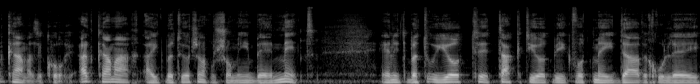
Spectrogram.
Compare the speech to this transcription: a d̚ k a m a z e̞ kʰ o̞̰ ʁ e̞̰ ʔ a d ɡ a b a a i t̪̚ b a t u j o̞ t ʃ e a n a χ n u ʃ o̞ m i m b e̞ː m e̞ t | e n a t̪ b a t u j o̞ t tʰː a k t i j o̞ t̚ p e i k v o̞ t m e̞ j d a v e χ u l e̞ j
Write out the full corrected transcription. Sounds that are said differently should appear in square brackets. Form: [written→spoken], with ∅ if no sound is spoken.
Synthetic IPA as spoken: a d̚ k a m a z e̞ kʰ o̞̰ ʁ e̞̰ ʔ a d [ɡ→k] a [b→m] a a i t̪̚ b a t u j o̞ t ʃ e a n a χ n u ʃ o̞ m i m b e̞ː m e̞ t | e n [a→i] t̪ b a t u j o̞ t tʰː a k t i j o̞ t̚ [p→b] e i k v o̞ t m e̞ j d a v e χ u l e̞ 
